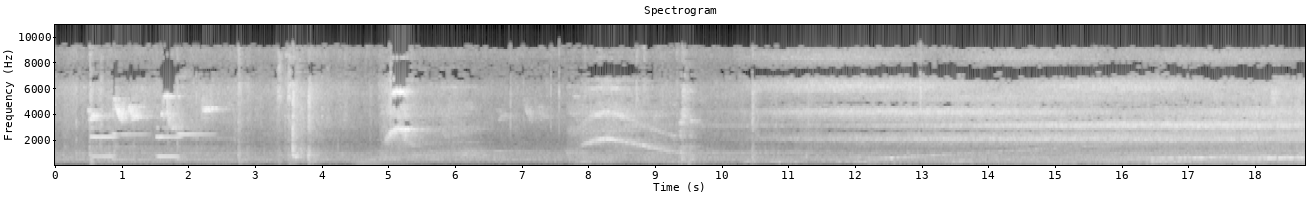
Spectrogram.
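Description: A Keio 5000 series commuter train running on the Motoyawata to Hashimoto route, with a steady rumbling roar and electric motor whines sweeping upward in pitch as it accelerates, plus a few sharp clanks early on. No one speaks.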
